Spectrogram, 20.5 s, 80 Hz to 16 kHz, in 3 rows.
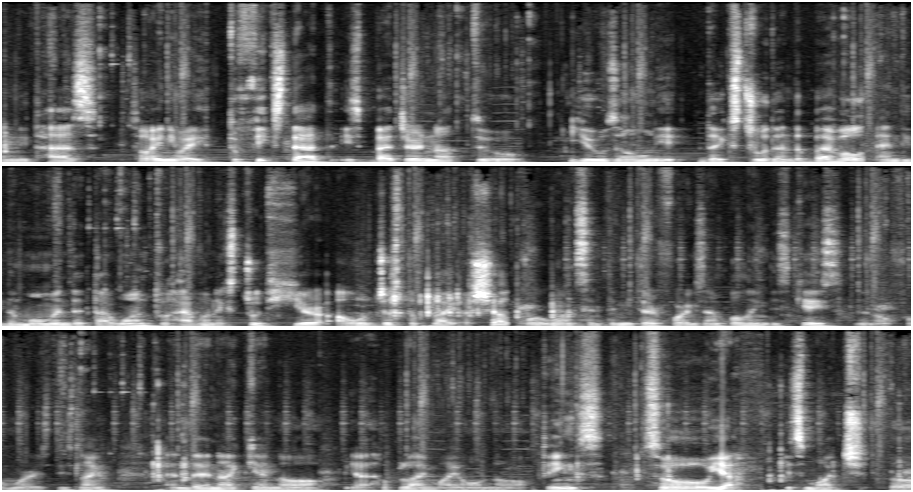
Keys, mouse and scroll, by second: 0.6 right click, 3.2 right click, 3.8 click, 6.2 click, 7.5 click, 9.6-10.5 typing, 10.6 F3, 10.9 F3, 11.2 right click, 12.6 right click, 14.1 click, 14.5 right click, 14.8 alt+1, 15.2 right click, 16.0 right click, 17.6 alt+right click, 18.0 right click, 18.4 ctrl+middle click, 19.2 right click, 19.8 alt+right click.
